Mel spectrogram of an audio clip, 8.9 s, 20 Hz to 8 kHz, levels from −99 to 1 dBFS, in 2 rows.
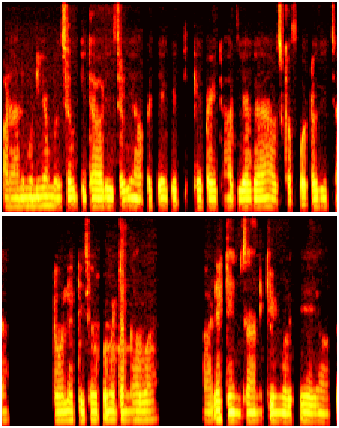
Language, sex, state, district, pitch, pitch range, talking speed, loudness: Hindi, male, Bihar, Saharsa, 115 Hz, 110-115 Hz, 210 wpm, -23 LUFS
